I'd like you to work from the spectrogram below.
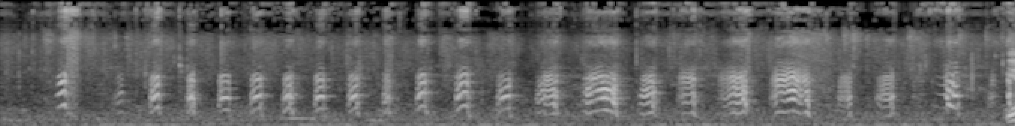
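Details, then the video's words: A two-week-old Great Pyrenees puppy whimpers steadily through its first bath, giving rising-and-falling squeaky cries roughly twice a second that grow louder and more wavering toward the end. "My two week old great Pyrenees puppies first bath"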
